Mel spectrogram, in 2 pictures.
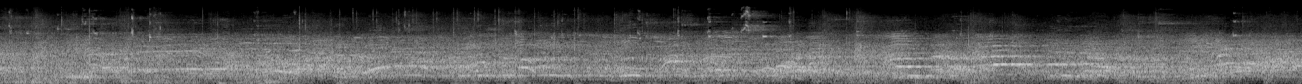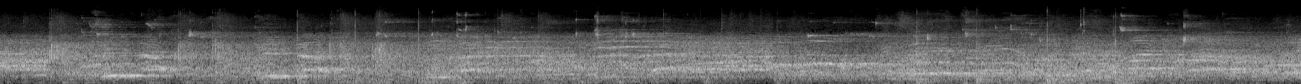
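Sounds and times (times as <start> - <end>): players and spectators calling out: 0.0 - 26.0.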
